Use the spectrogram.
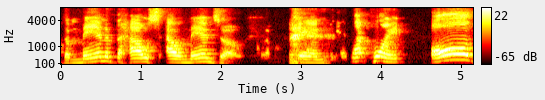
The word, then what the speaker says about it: Almanzo: So we said Almanzo on the program, but the name should have been pronounced Almanzo.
